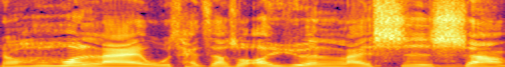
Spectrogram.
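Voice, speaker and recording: A woman speaks in an ordinary speaking voice. Her pitch is medium and her pace moderate. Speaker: geriatric nurse. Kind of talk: casual chat.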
